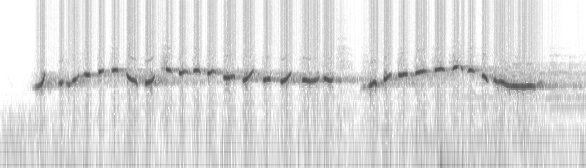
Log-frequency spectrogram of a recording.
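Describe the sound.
A person whistles a warbling, birdsong-like melody, sliding up and down in quick chirping bursts. Two lively phrases are split by a brief pause, with no talking.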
